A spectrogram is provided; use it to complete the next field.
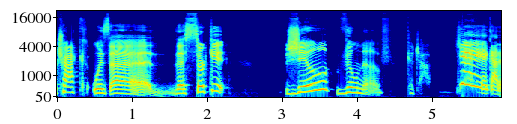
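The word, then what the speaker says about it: Gilles Villeneuve: Uh our circuit, our track was uh the circuit Jill Vilnov.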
